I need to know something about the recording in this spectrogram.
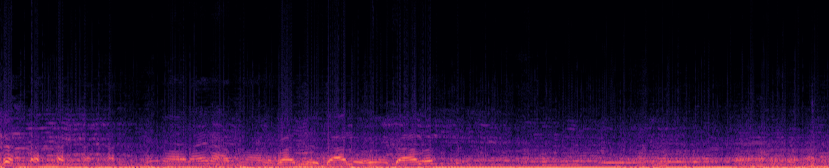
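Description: Men talking close to the microphone over loud music with a heavy bass line whose low notes step from pitch to pitch; the talking stops about three seconds in while the bass carries on.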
